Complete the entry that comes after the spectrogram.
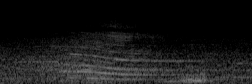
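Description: A McLaren race car in a racing video game crosses the finish line at Spain, its engine a steady, fairly loud whine with rising and falling pitch that carries on throughout with no pause.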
